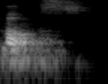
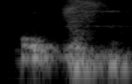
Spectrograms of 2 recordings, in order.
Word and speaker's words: Hobbes: Muy bien, Hobbes. Otros académicos que quieren sonar más importantes dicen ups.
